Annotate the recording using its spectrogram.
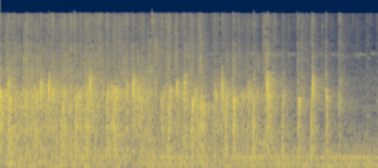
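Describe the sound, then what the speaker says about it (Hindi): Audience at an institute excellence award ceremony clapping, a burst of scattered individual claps that thins out toward the end, moderately close with a faint voice underneath. "एक बार जोरदार तालियां"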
